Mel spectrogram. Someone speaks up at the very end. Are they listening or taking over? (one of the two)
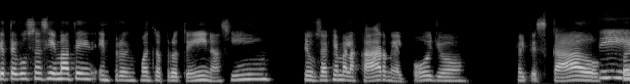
taking over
